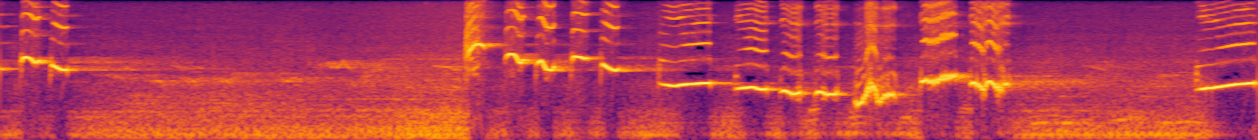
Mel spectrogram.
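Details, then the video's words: White-rumped shama, a national contest champion, in full song with mimicked phrases: descending whistles, then a rich run of rapid chirps, slurred whistled notes and sharp high notes, ending on a clear rising whistle. "MURAI BATU GACOR MANCING BURUNG LAIN BUNYI‼️ MATERI ISIAN NGEROL NEMBAK IRAMA LAGU LENGKAP ISTIMEWA"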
